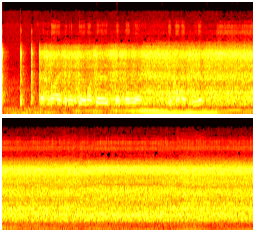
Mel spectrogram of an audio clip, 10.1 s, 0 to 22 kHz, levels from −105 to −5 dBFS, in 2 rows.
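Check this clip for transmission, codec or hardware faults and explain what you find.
A regular ticking runs from 1.7 s to 5.2 s, ten small clicks per second riding on the sound and falling silent wherever the signal drops away. This is a resampler restarted on every block: the 48 kHz to 44.1 kHz conversion was run separately on each 100 ms block, so at each block edge the filter worked without the true neighbouring samples, leaving a small error there. Those edge errors, one every 100 ms, produce the 10 Hz ticks.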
